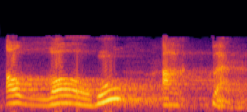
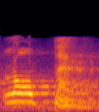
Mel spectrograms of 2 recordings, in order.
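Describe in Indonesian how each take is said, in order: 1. Setiap suku kata dalam frasa itu diucapkan dengan jelas. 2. Frasa itu diucapkan terburu-buru dan dipadatkan menjadi dua suku kata.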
